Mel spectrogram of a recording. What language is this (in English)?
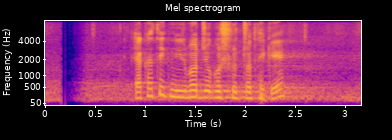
Bangla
